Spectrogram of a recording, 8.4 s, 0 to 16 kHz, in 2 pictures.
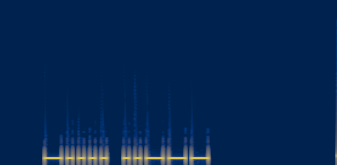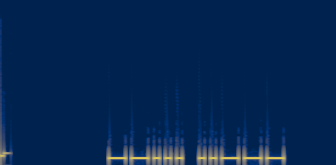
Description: Morse code, heard as a keyed tone, about 17 wpm, 700 Hz. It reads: 62 72
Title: Numbers - 2-Digit 17wpm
